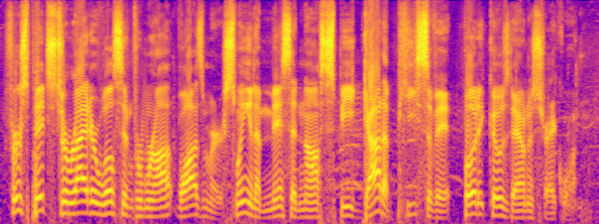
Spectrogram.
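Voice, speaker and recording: A man calling a baseball game for local radio from outdoors beside a tent. He counts balls and strikes in an even, practiced rhythm. On big hits his voice climbs and gets louder. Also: a little fast. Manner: calls pitches steadily, rising to excited bursts on big hits. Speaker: play-by-play announcer.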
